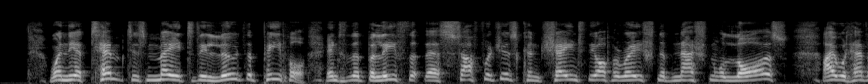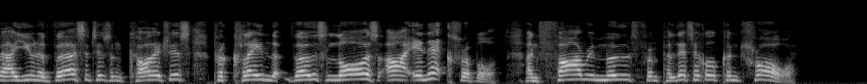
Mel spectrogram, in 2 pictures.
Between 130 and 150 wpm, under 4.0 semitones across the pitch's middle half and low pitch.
No: average, 140 wpm; narrow, 2.4 semitones; high, 200 Hz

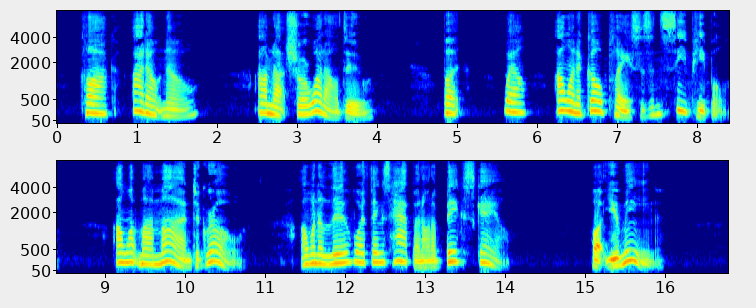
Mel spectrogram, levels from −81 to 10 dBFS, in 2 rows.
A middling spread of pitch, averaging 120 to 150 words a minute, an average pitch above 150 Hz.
No: wide, 5.8 semitones; average, 145 wpm; high, 190 Hz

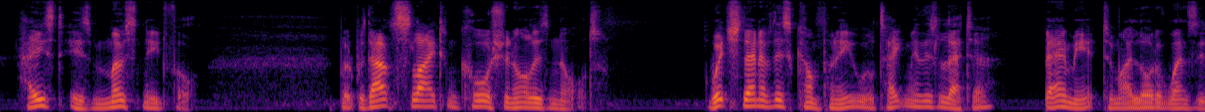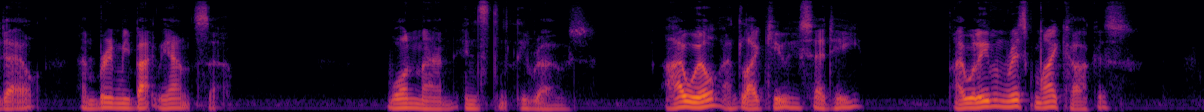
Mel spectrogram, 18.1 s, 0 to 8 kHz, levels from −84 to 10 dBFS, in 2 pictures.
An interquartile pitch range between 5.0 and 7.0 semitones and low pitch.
Yes: wide, 5.6 semitones; low, 120 Hz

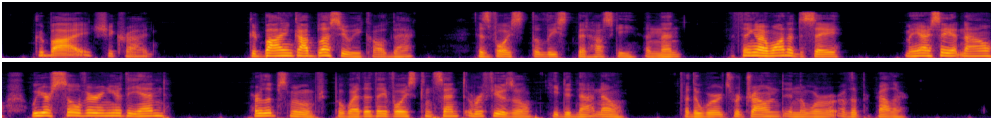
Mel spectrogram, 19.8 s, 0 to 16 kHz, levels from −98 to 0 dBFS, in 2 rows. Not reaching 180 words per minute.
No: average, 195 wpm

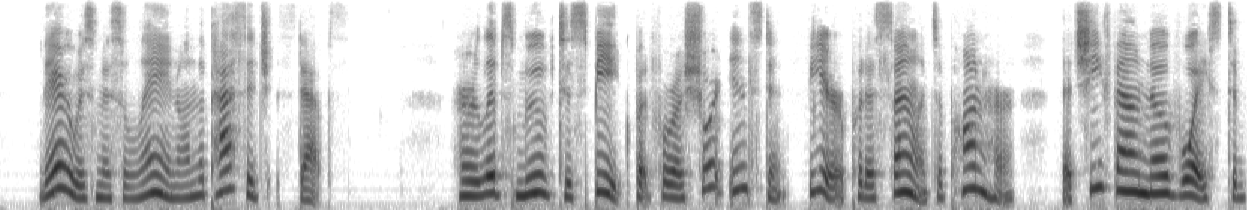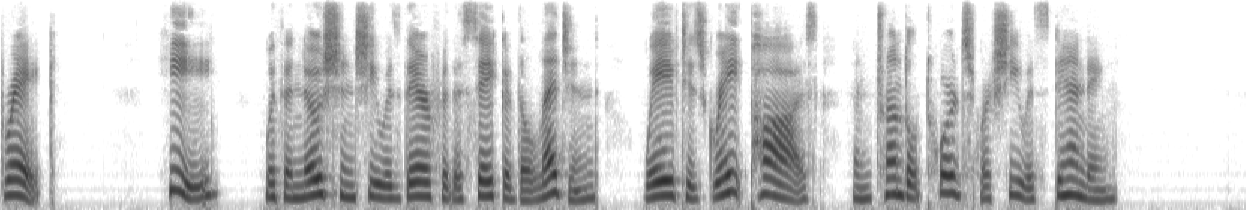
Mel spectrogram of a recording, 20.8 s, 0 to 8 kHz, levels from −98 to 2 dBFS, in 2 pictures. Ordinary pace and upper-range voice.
Yes: average, 160 wpm; high, 210 Hz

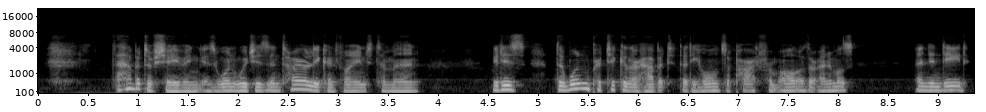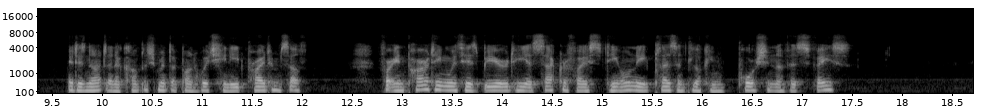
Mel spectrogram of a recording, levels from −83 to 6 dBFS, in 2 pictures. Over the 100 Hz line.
Yes: low, 135 Hz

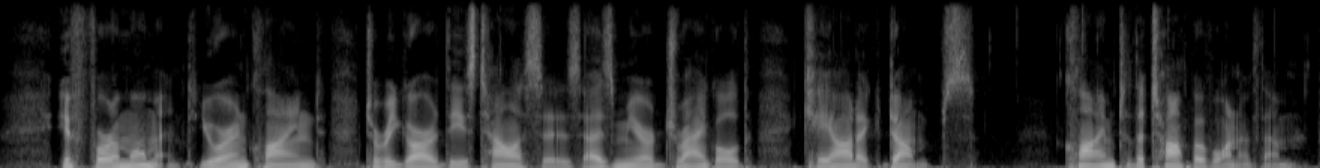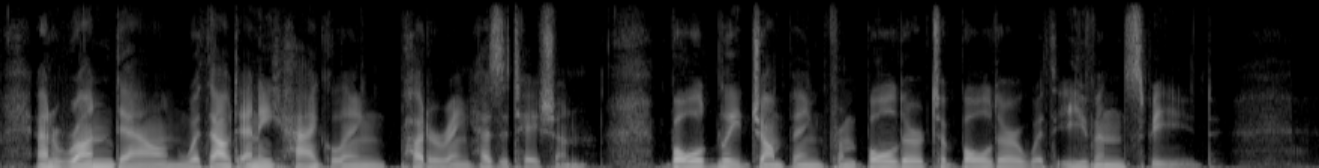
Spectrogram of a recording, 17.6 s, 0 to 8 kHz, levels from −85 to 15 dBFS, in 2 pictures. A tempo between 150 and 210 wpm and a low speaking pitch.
No: average, 140 wpm; low, 110 Hz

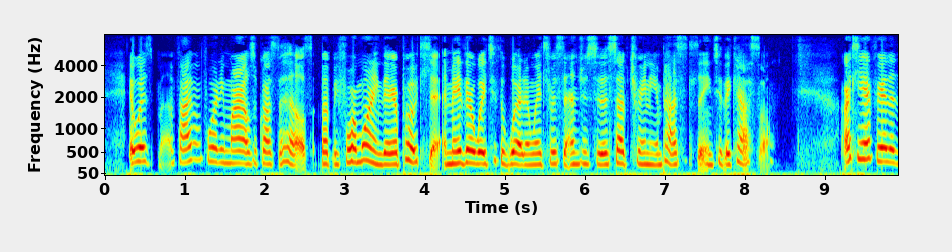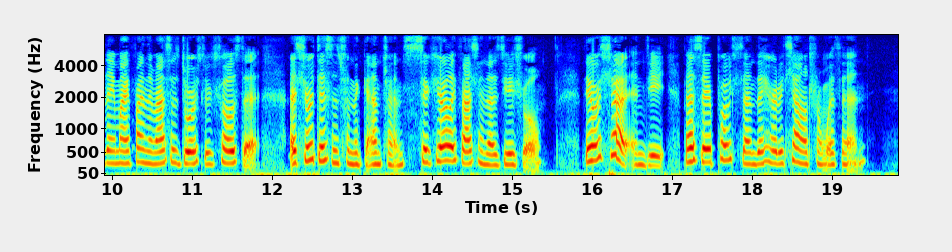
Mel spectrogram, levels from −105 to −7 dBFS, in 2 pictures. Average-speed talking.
No: fast, 220 wpm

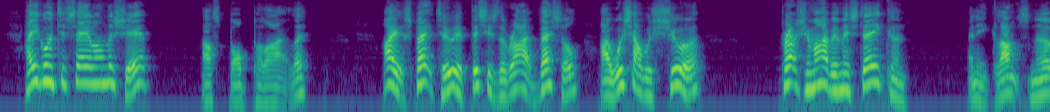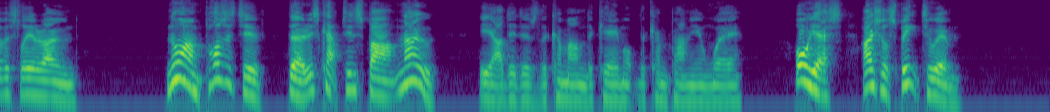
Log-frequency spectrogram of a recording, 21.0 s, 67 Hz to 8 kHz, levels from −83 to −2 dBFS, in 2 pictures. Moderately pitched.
Yes: medium, 145 Hz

